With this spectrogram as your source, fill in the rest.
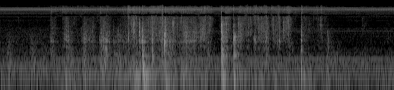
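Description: A wooden spoon scrapes and stirs food in a glass bowl.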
